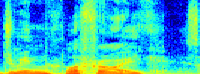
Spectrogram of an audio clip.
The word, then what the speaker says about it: Laphroaig: you l-a-f-r-o-y-g laphroaig la frog frog so there you go laphroaig again it's garlic like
